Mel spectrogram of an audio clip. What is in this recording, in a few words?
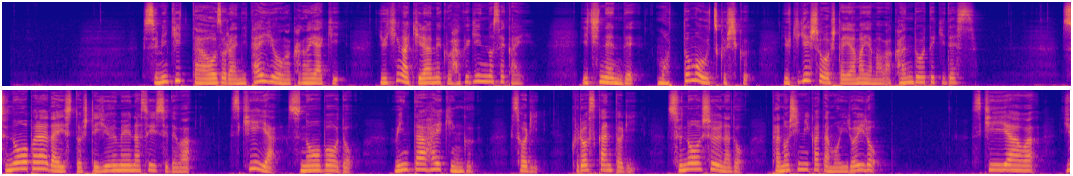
Voice Over JP sample Tourism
